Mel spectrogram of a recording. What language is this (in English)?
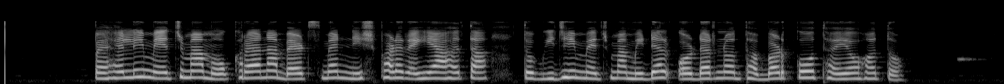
Gujarati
